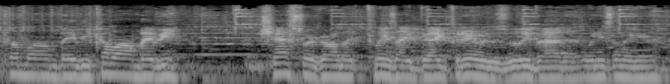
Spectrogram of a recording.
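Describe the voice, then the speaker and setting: A man's voice: a little high, flat delivery, brisk. A man streaming slots, pleading and swearing casually as he comments on the game. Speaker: slot streamer. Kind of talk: casual live gambling commentary. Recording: roomy echo, game music behind.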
